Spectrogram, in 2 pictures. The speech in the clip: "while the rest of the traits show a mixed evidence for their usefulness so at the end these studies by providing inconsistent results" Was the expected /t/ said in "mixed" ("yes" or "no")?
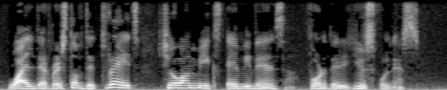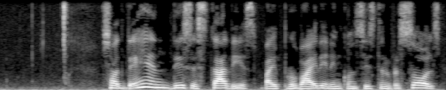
no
